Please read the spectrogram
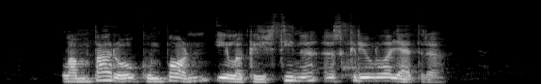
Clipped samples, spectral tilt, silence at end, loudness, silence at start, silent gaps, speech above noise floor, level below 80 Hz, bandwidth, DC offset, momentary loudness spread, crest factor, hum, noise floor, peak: under 0.1%; -8 dB/octave; 1 s; -16 LUFS; 0.65 s; none; 55 dB; -62 dBFS; 7.2 kHz; under 0.1%; 9 LU; 14 dB; none; -70 dBFS; -2 dBFS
